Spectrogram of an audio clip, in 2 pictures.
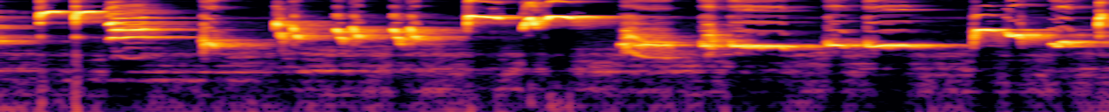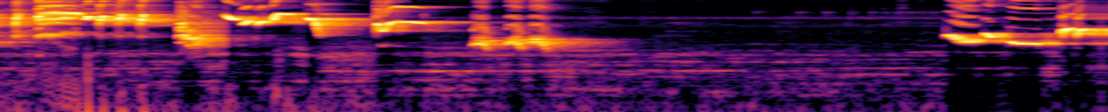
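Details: Caged Orange-headed thrush pouring out 'ngerol' song used as a singing prompt for quiet birds; rapid varied whistles and buzzy notes for about eight seconds, a short near-silent gap, then singing resumes.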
